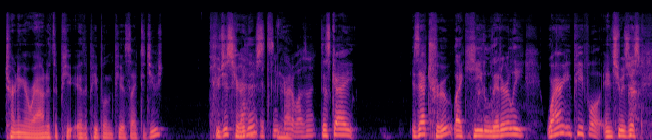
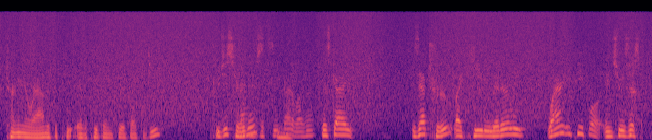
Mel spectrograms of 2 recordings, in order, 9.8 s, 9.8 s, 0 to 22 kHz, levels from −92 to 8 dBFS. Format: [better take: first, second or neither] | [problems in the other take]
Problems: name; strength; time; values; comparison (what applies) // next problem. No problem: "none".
first | hiss; loud; throughout; 5 dB below the speech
